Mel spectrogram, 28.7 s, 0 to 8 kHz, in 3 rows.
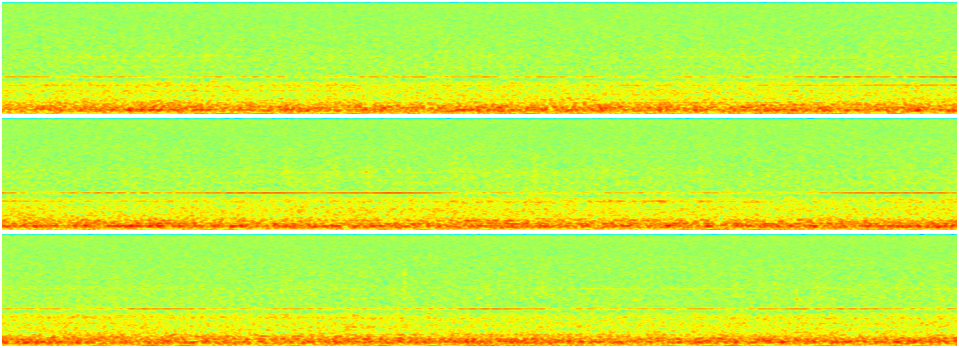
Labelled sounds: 17.8	18.3	vessel noise, 0.86 to 0.99 kHz

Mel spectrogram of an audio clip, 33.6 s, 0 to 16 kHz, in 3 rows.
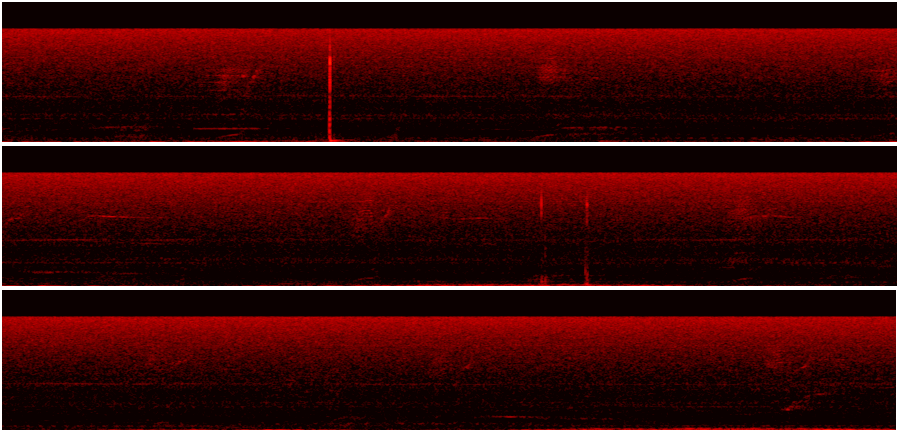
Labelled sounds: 12.4	12.7	humpback whale, 2.3 to 2.4 kHz

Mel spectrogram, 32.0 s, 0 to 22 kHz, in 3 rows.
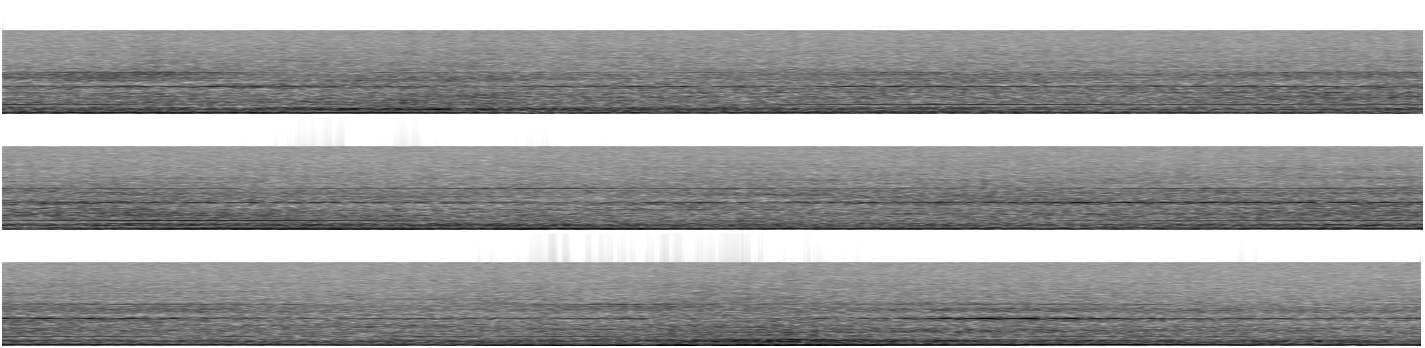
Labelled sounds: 28.2	28.8	vessel noise, 0.90 to 1.1 kHz

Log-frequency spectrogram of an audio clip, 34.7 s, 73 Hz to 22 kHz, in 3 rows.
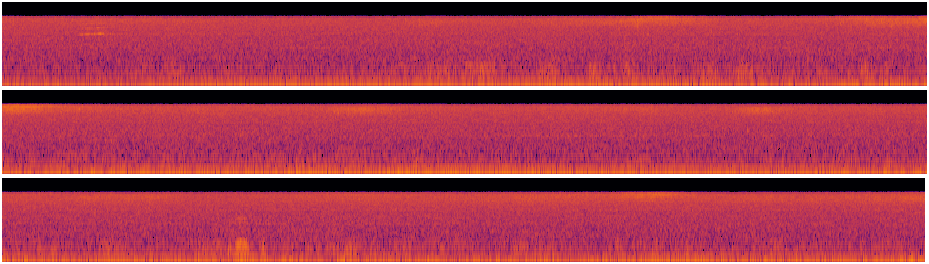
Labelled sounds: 0.9	1.4	killer whale, 2.3 to 4.1 kHz

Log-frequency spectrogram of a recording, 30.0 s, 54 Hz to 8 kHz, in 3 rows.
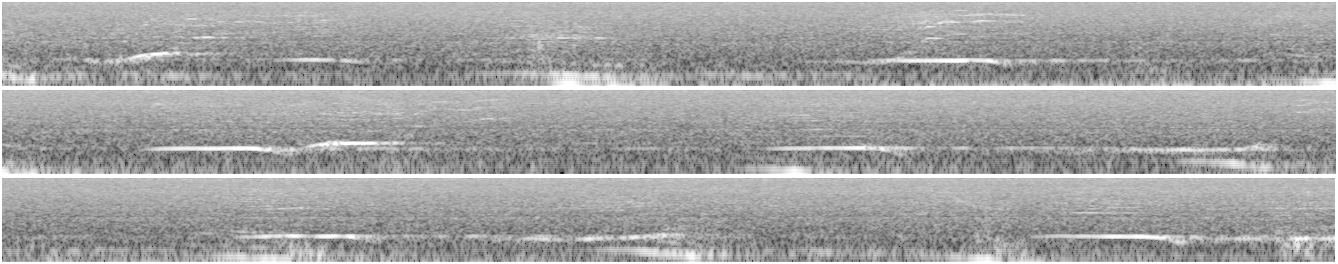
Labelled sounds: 7.0	7.7	humpback whale, 2.2 to 3.9 kHz
13.3	13.6	humpback whale, 2.3 to 2.6 kHz
29.0	29.3	humpback whale, 0.96 to 1.1 kHz

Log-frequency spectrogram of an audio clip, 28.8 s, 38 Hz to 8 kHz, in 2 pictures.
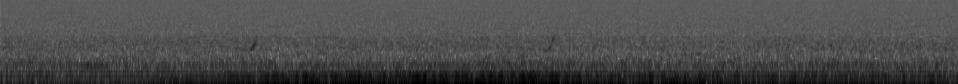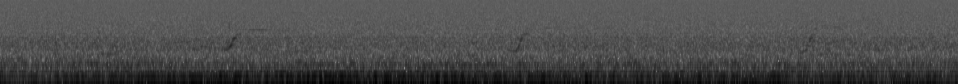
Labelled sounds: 18.1	18.4	humpback whale, 1.1 to 1.2 kHz

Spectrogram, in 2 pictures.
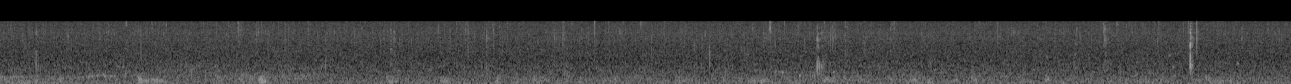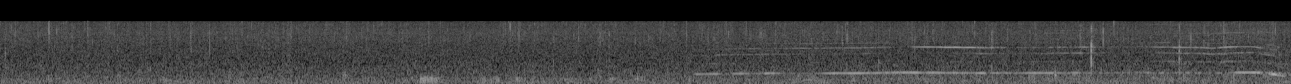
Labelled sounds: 20.1	23.8	humpback whale, 1.4 to 5.0 kHz
24.4	25.6	humpback whale, 1.5 to 2.3 kHz

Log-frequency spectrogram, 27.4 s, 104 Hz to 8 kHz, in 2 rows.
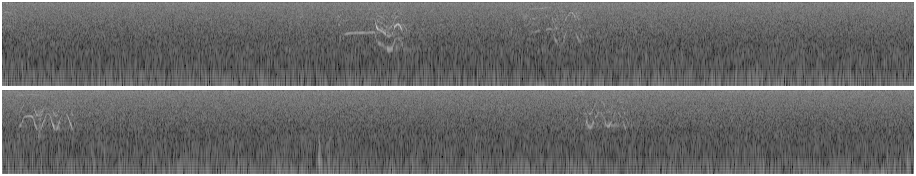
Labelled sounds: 5.1	6.1	killer whale, northern resident, G clan, 0.80 to 5.5 kHz
7.8	8.4	killer whale, northern resident, G clan, 1.7 to 6.0 kHz
14.0	14.6	killer whale, northern resident, G clan, 0.90 to 2.3 kHz
22.7	23.0	killer whale, northern resident, G clan, 1.2 to 1.7 kHz

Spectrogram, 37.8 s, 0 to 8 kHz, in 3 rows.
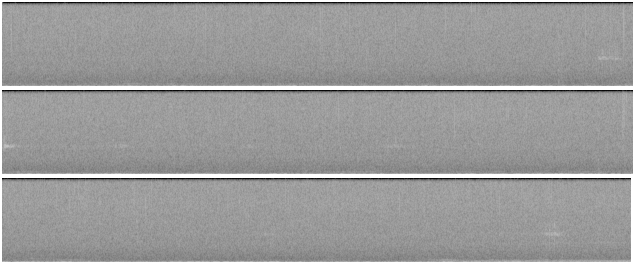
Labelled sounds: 11.8	12.4	vessel noise, 2.5 to 3.5 kHz

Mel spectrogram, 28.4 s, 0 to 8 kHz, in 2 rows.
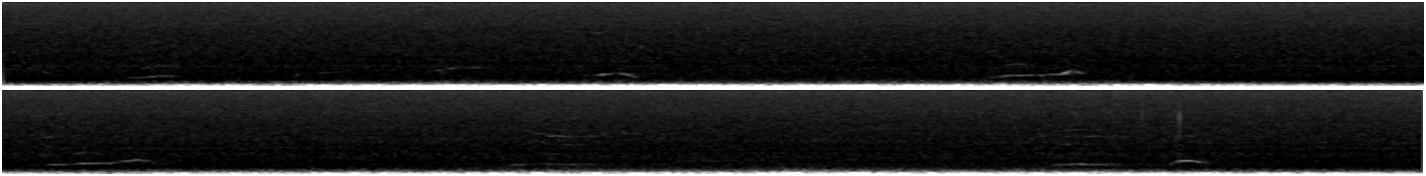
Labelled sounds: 19.7	19.9	humpback whale, 1.4 to 1.5 kHz

